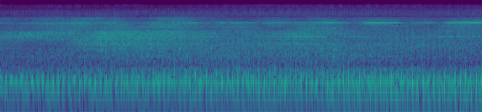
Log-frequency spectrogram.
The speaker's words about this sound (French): Alors ça c'est un son que connaissent bien les alpinistes, c'est l'hélicoptère. Donc ça veut dire soit on apporte du ravitaillement à un berger, ou bien soit on sort de la montagne et on va secourir quelqu'un.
